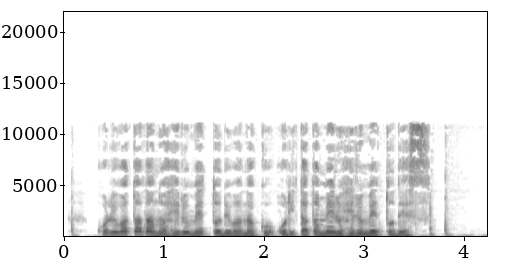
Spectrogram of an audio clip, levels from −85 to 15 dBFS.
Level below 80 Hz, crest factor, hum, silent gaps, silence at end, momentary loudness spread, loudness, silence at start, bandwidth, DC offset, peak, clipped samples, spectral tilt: -56 dBFS; 16 dB; none; none; 0.35 s; 7 LU; -26 LUFS; 0.05 s; 11.5 kHz; under 0.1%; -10 dBFS; under 0.1%; -5 dB/octave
